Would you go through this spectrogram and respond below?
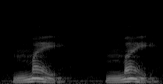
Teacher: with a low class consonant like this it's gonna be a falling tone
